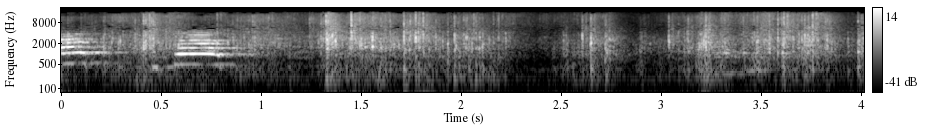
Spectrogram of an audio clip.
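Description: Plastic bag crinkling and rustling as a hand rummages through its contents, after a brief voice in the first second.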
